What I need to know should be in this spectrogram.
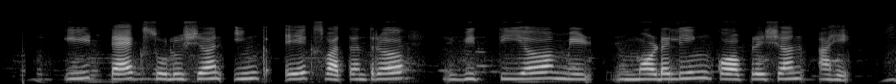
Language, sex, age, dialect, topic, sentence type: Marathi, female, 18-24, Varhadi, banking, statement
